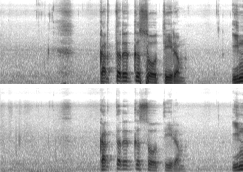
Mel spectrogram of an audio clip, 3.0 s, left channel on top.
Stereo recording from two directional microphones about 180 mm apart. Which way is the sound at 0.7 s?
50° left (ahead or behind).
